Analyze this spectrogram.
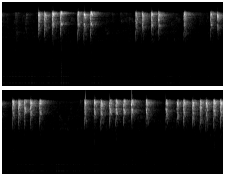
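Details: Fighting Eurasian tree sparrow, female per the description, giving repeated bursts of two to six harsh, chattering high chirps spread over several seconds, separated by brief quiet gaps; low background hum.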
